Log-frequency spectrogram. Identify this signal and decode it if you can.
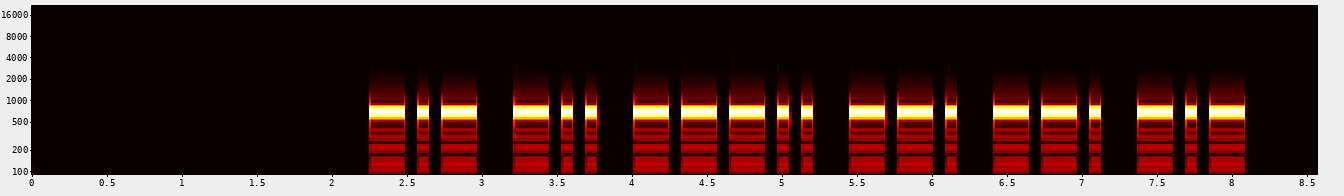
Morse code, heard as a keyed tone, about 15 wpm, 700 Hz. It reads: KD8GGK
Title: USA Call Signs - 6 Characters - 15wpm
